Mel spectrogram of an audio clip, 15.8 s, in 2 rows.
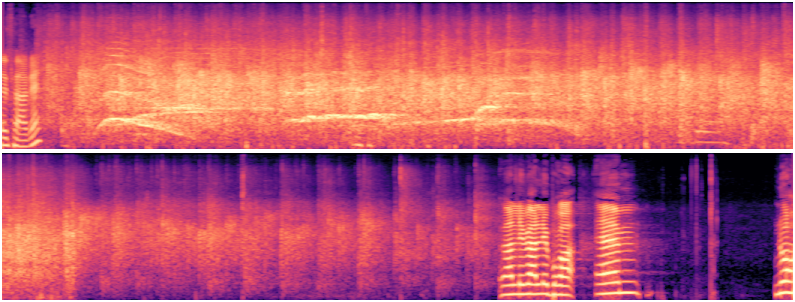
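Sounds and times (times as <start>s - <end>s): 
speech: 0.0s - 0.8s, 3.5s - 3.8s, 12.9s - 14.4s, 15.6s - 15.8s
audience clapping loudly: 0.0s - 13.8s.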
